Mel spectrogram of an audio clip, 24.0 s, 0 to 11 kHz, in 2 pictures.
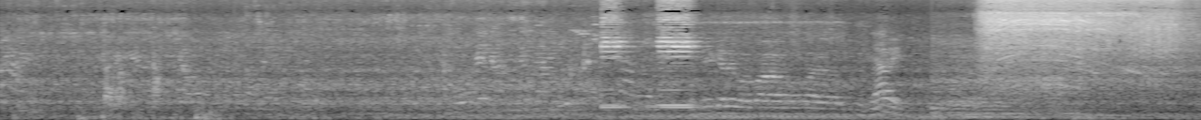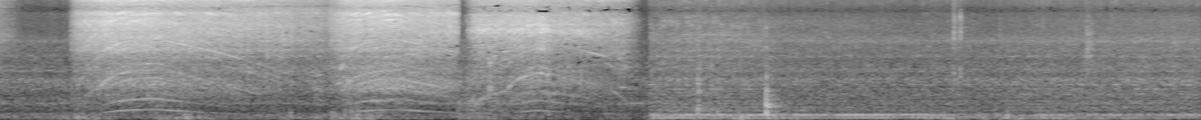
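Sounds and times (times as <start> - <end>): electric drill boring into wood: 9.8 - 12.1, 12.7 - 18.4.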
